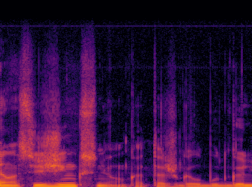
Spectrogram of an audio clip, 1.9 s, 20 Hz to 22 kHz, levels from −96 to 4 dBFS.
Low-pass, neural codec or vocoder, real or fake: 19.8 kHz; none; real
